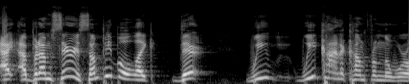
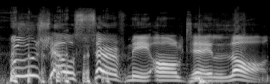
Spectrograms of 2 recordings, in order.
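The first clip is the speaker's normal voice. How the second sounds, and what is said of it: Put-on English accent. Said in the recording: “is in an English accent”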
